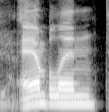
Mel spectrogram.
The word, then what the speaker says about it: Amblin: Amblin Television.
